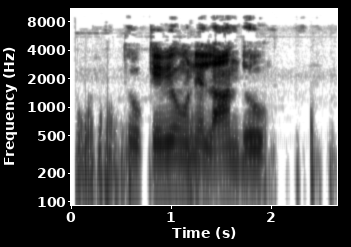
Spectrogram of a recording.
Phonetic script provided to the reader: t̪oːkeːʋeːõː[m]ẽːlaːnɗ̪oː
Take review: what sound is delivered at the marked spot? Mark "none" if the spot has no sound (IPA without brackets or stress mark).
n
